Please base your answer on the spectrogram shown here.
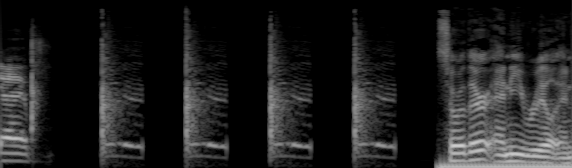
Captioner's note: sound effects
